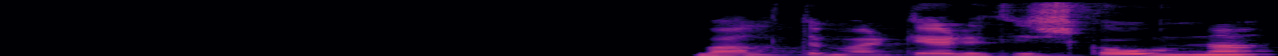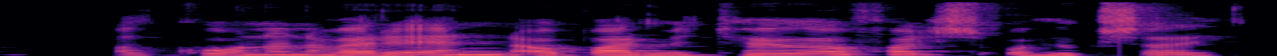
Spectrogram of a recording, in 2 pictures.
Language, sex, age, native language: Icelandic, female, 50-59, Icelandic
